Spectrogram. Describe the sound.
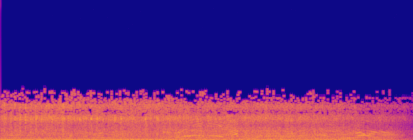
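Military vehicles and tanks rolling past in a rainy parade in Seoul, a dense, steady roar of engines and road noise that holds loud throughout and fades at the very end, with a voice speaking over it.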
